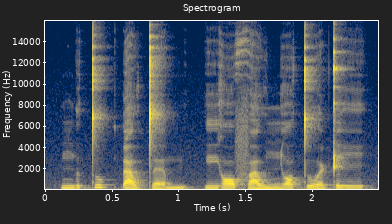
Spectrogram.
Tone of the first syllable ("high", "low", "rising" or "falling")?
rising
